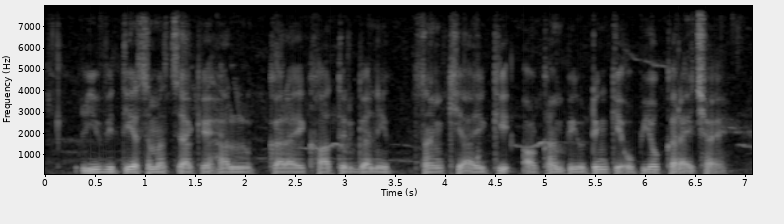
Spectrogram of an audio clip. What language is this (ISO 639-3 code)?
mai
